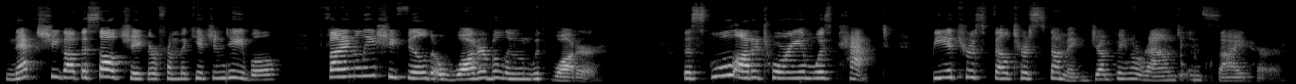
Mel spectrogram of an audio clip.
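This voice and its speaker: A woman reads a children's picture book aloud in a high, bright voice. Her delivery is very lively and expressive, with dramatic emphasis and pauses for young listeners. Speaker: storybook reader.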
